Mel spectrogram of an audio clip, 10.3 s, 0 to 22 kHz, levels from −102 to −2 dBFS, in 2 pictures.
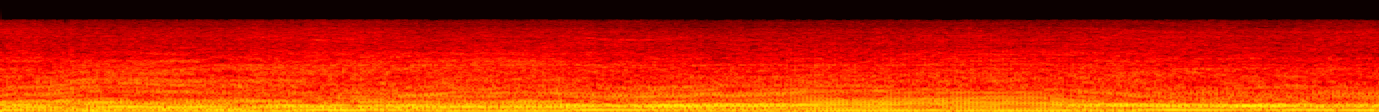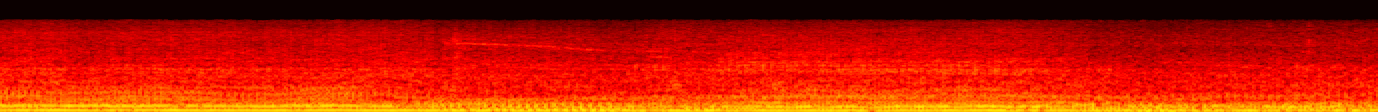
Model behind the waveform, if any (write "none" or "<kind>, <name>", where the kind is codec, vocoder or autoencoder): vocoder, Vocos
